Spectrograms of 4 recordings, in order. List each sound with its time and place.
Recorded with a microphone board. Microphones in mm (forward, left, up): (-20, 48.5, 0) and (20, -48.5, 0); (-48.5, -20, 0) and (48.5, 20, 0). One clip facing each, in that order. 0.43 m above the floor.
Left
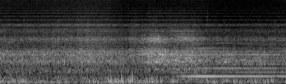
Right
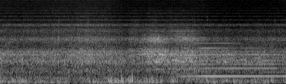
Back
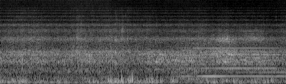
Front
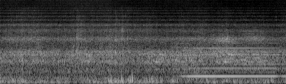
1.7 s a violin: 95° right, 8.5 m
